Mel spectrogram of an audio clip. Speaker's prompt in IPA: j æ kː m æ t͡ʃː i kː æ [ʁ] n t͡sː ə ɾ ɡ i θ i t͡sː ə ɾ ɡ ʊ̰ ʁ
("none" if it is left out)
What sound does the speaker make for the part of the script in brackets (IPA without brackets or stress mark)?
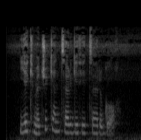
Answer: none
